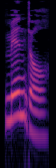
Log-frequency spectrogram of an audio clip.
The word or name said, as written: mindel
